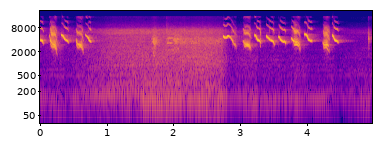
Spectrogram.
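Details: Oriental magpie-robin in full song, played to rouse a pet bird of its kind: sharp, high, looping chirps delivered in fast series, broken by a short stretch of hissing background noise.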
